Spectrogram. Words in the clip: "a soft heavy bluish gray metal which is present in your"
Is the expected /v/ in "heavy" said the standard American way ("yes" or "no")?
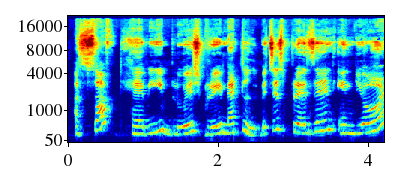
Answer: yes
